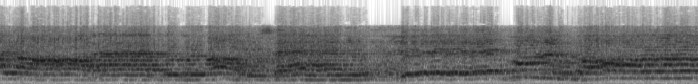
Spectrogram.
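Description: A man chanting through a microphone in long, held melodic phrases, sliding between notes, with a short break about four seconds in before the next phrase starts.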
